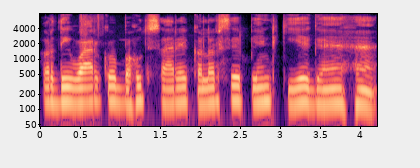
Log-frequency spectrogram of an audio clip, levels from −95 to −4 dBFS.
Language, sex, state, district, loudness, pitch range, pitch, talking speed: Hindi, male, Jharkhand, Palamu, -16 LUFS, 130-140 Hz, 135 Hz, 155 wpm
